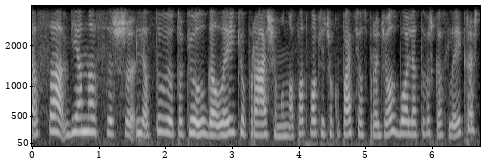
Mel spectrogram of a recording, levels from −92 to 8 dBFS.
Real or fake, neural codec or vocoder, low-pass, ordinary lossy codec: real; none; 3.6 kHz; Opus, 64 kbps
